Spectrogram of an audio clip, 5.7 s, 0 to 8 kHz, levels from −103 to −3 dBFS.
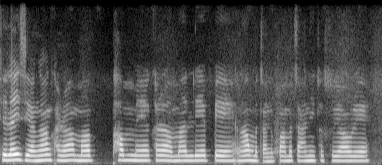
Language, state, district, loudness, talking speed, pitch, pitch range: Manipuri, Manipur, Imphal West, -17 LUFS, 135 wpm, 235 Hz, 230-245 Hz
